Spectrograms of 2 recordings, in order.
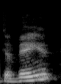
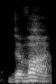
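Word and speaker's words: Deveant: Is it Devane? If you could say hello to, is it Devane? Devane? Daveant. Devant? Devant. There we go.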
